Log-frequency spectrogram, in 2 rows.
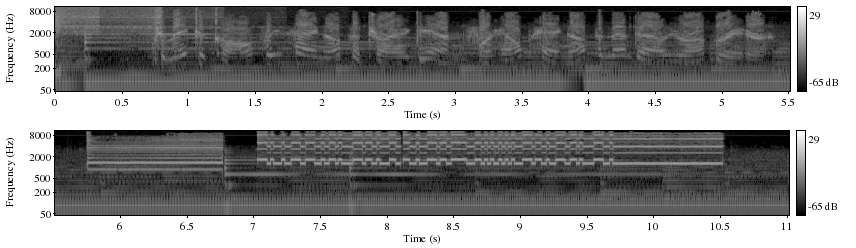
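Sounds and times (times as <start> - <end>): soft background music: 0.0 - 11.0
steady beep: 5.8 - 10.5
warbling telephone tone: 5.8 - 10.6.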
